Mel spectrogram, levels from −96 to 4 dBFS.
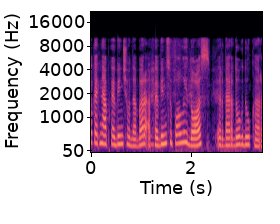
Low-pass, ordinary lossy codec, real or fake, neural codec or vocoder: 9.9 kHz; AAC, 64 kbps; real; none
